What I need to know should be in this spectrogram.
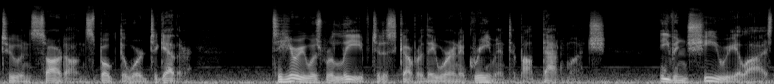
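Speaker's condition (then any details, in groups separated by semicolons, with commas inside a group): No condition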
